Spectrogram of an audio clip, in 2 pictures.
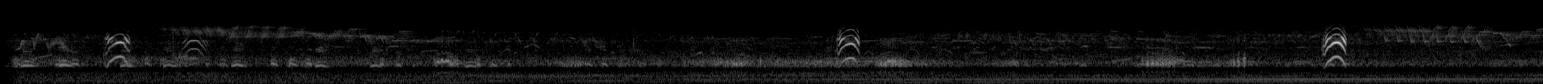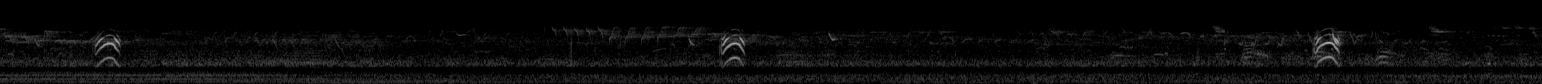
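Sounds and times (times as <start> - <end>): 
western marsh harrier calling: 0.1 - 16.8, 21.9 - 24.0, 26.1 - 30.8.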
